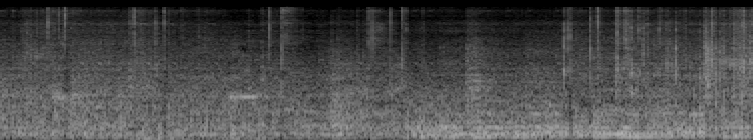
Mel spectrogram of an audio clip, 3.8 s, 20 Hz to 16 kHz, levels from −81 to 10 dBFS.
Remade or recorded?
remade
